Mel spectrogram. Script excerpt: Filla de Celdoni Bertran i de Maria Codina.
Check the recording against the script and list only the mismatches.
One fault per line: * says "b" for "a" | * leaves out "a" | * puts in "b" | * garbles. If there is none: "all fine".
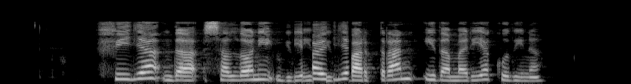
* garbles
